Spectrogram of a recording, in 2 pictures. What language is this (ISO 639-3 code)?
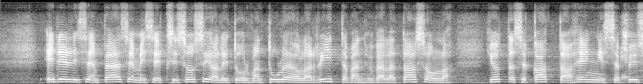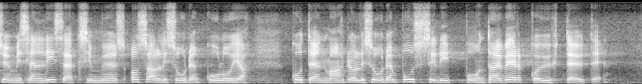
fin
